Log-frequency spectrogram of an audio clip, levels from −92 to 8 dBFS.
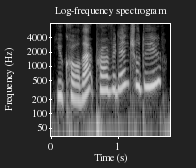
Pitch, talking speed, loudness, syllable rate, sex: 315 Hz, 200 wpm, -17 LUFS, 5.8 syllables/s, female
